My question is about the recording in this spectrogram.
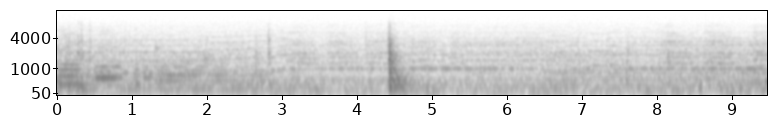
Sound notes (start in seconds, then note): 4.4 car door closes; 6.1 soft ominous music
